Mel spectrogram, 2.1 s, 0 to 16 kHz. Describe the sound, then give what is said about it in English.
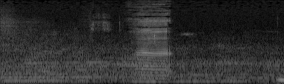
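A Ginetta LMP3 prototype race car, driven by Max Ashoff, accelerates back up to speed after a green flag, its harmonic roar building to a brief, louder whine midway before settling back into a steady drone over a couple of seconds. “So off we go again, and Max Ashoff gets the Ginetta back up to speed.”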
